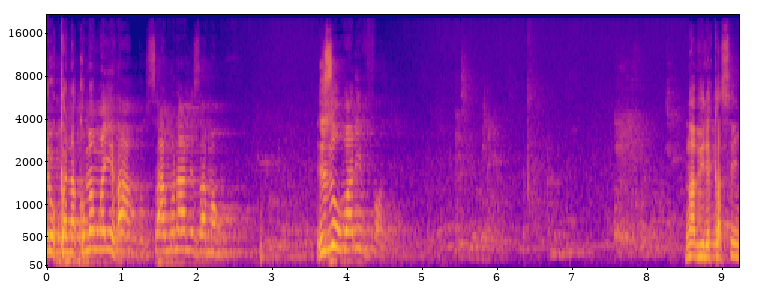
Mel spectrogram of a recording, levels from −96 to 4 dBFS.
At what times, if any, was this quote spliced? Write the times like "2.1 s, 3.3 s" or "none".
5.4 s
